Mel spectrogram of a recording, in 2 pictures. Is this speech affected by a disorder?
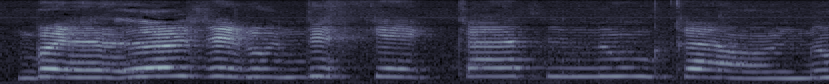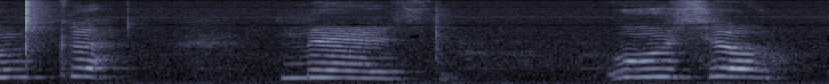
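Yes: cerebral palsy; physical disability.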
